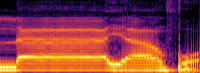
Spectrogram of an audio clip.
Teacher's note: Fathah diikuti alif ha disebut bacaan mad thabi'i. Panjangnya dua harakat saja. Jadi kalau berhenti di H, ha-nya dua harakat ya, jangan ikut layar.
